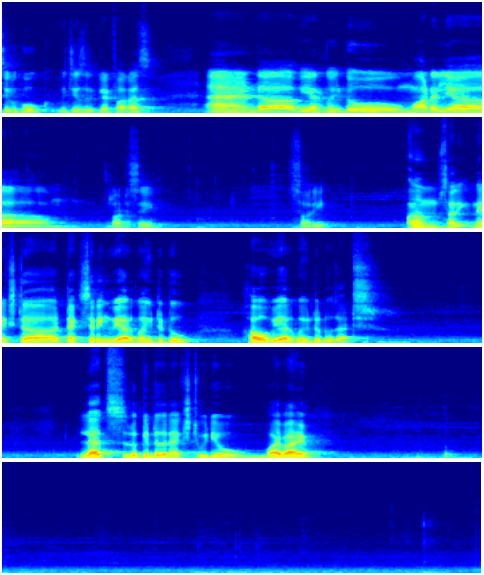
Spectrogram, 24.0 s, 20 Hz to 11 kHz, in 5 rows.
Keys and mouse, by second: 0.7-3.2 middle drag, 4.0 middle click, 5.5 shift+middle click, 6.3 middle click, 6.9 shift+middle click.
